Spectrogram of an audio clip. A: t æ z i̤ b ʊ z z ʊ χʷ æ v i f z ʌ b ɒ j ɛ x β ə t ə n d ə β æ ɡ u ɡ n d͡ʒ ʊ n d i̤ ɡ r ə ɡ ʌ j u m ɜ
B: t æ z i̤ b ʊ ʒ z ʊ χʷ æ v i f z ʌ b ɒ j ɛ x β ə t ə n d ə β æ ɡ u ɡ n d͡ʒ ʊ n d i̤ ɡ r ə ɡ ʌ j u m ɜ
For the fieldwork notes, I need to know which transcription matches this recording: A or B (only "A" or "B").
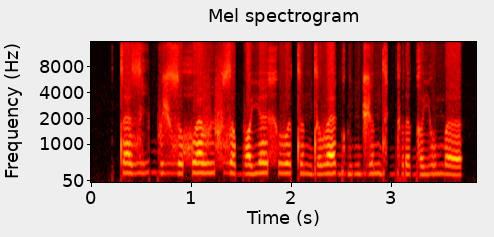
B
